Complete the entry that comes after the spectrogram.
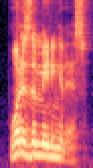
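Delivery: loud indignant demand; outraged. A narrator's reading. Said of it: "full of outrage".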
